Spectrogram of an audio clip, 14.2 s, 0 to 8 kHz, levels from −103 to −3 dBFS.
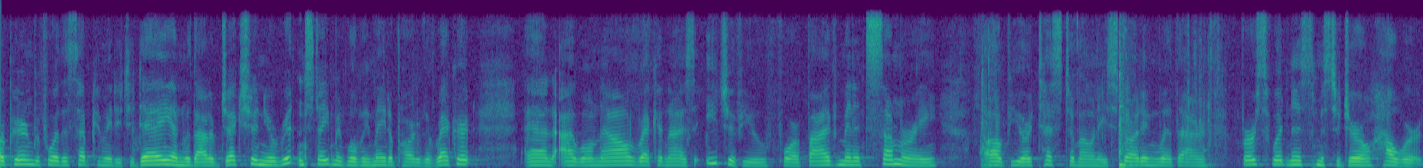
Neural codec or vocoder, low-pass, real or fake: none; 7.2 kHz; real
